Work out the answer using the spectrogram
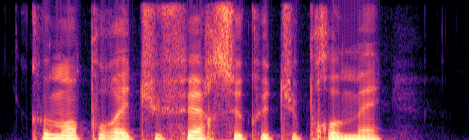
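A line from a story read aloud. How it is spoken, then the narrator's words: Plain. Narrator (French): demanda-t-il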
